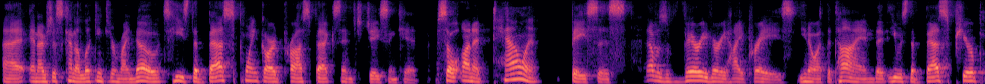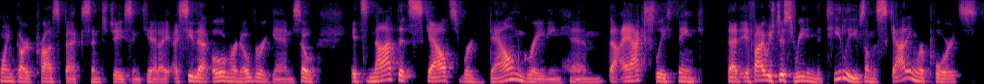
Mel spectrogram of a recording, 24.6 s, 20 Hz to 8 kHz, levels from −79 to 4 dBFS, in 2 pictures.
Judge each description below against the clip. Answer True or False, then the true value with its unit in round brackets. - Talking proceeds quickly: False (195 wpm)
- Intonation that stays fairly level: False (4.3 semitones)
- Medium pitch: False (125 Hz)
